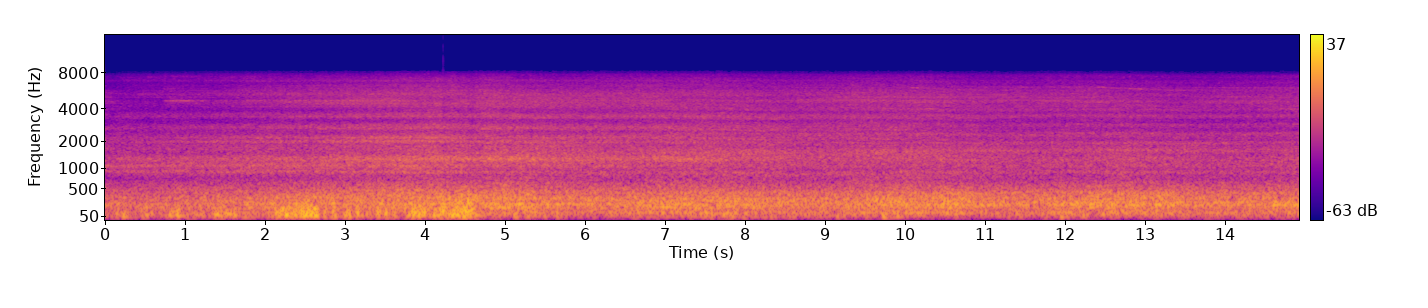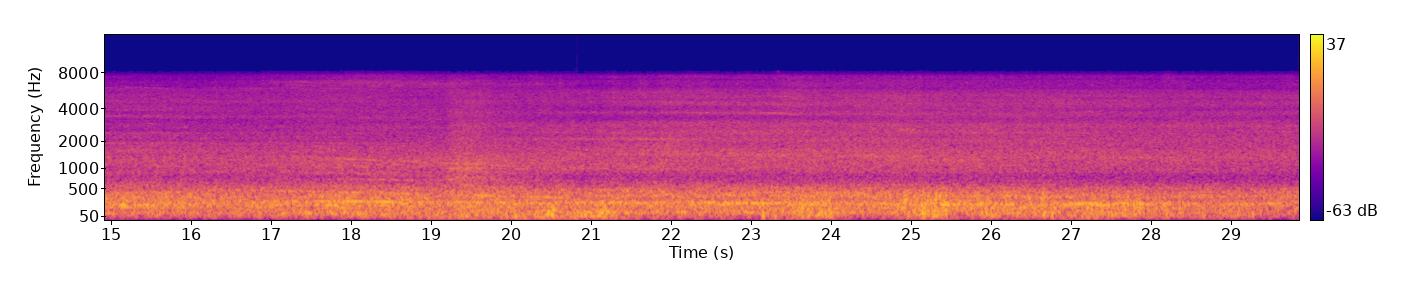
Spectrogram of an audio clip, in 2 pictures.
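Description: Double-deck electric passenger train running past close along the platform: a loud, steady rumble of wheels on rails, with heavy thumps in the first few seconds. From about two-thirds in, a low steady hum rises under the rumble as a second electric multiple unit moves on a nearer track.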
